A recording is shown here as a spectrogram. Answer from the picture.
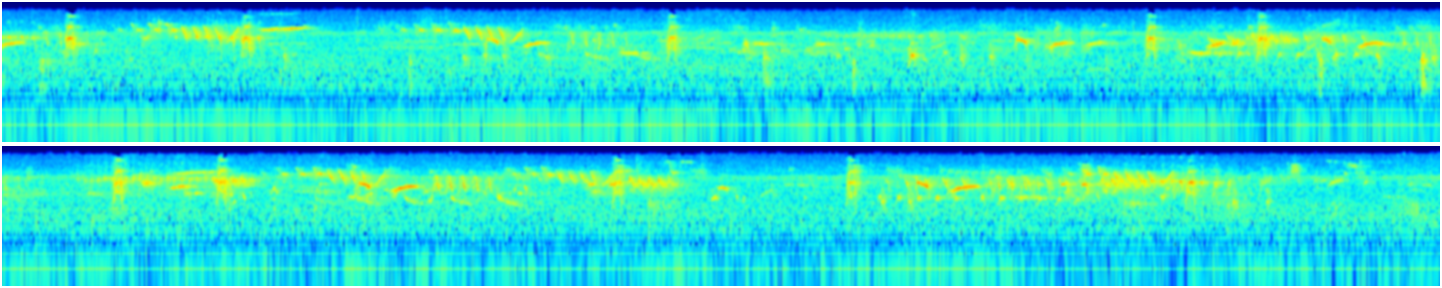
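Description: Songbirds chirping and trilling, many calls overlapping: fast rattling trills mixed with short quick slurred chirps, in busier and quieter stretches.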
